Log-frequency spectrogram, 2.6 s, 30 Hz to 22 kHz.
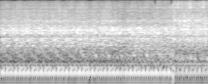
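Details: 2005 common-rail Cummins diesel in a 2008 Ford F-350 dually, warming up (reading 93 degrees), dripping: steady even low idle, no ticking or exhaust puffing, no exhaust leaks heard; healthy.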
